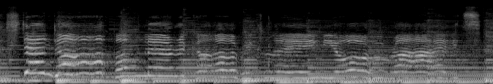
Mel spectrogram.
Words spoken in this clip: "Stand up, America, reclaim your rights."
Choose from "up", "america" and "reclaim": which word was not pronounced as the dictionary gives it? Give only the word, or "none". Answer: up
